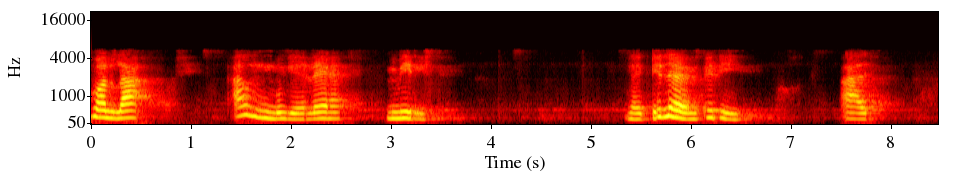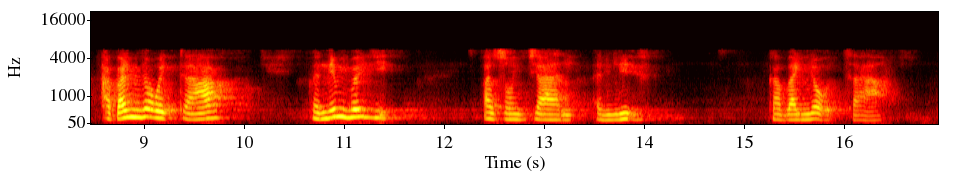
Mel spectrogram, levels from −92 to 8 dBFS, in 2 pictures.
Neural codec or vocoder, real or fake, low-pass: codec, 16 kHz in and 24 kHz out, 0.6 kbps, FocalCodec, streaming, 4096 codes; fake; 5.4 kHz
